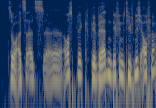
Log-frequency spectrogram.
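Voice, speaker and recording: A man's lively intonation comes through a dry, close sound with no echo on a very clean recording with a silent background. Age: 20s. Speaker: gaming podcaster and streamer. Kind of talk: casual chat.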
